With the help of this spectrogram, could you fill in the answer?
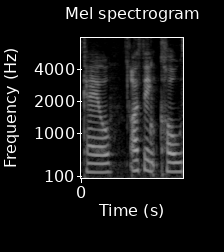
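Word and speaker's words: Chaol: he's cool Kael but it looks like coal or coal apparently pronounced kale I think coal sounds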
